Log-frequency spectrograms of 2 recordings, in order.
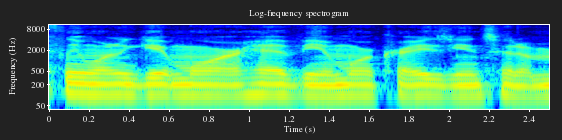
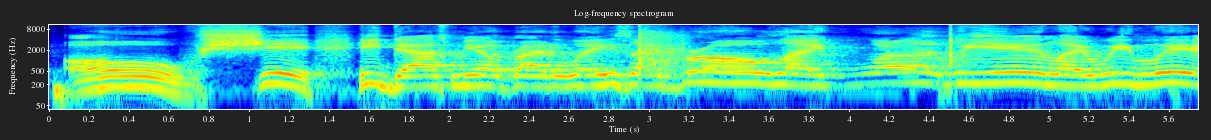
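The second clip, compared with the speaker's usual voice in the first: much higher, louder excited cousin; hyped cousin; 9 semitones higher, 3 dB louder, slower than usual. Retold or imitated. Cousin sees the [name] post, hyped shouting. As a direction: bounce off the walls, he can't believe it. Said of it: "And he's like".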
